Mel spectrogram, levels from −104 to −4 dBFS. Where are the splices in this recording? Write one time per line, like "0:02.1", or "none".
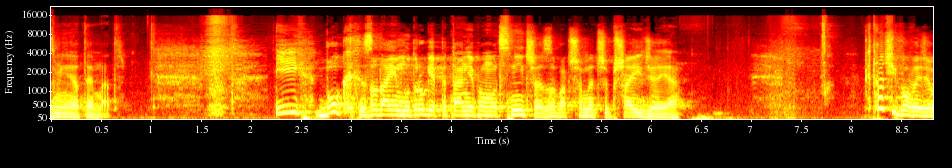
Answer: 0:02.2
